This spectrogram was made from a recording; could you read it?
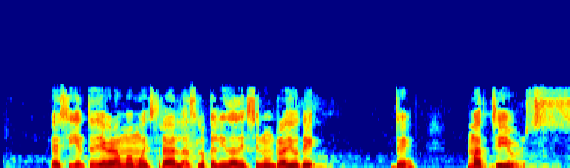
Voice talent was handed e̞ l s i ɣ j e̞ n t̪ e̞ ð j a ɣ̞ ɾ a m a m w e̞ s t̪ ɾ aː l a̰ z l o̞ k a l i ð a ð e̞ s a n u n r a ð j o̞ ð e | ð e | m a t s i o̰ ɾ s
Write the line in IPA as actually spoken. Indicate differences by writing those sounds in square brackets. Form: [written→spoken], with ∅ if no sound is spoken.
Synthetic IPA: e̞ l s i ɣ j e̞ n t̪ e̞ ð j a ɣ̞ ɾ a m a m w e̞ s t̪ ɾ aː l a̰ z l o̞ k a l i ð a ð e̞ s [a→e] n u n r a ð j o̞ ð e | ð e | m a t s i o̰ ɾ s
